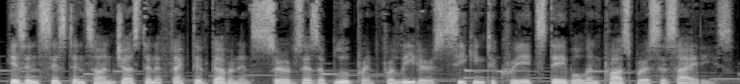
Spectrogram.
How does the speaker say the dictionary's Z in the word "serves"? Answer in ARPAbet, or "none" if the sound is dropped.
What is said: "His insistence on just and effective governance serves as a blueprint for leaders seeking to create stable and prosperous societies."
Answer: Z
